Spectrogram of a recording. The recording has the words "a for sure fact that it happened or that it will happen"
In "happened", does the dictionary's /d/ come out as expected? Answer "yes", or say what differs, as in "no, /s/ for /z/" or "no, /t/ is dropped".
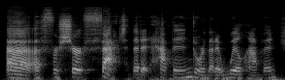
yes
